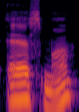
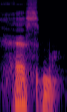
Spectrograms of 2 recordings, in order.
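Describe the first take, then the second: First: The middle consonant sounds like z. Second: The middle consonant sounds like s. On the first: "z로 합니다" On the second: "영어로는"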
